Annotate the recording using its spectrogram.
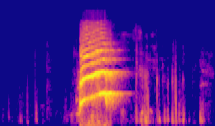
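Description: A young girl squeals loudly close by.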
